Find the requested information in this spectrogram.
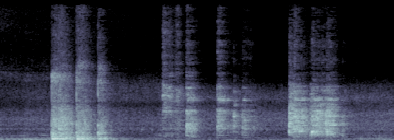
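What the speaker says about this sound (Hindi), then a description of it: "बस इसको मिक्स करके अब हम दम पे रखते हैं।" A potato and moringa curry being mixed in a metal cooking pot, with a spoon clattering and scraping against the pot in three short bursts separated by quieter pauses.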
